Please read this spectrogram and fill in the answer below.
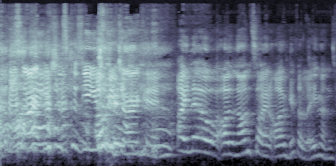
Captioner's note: laughter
